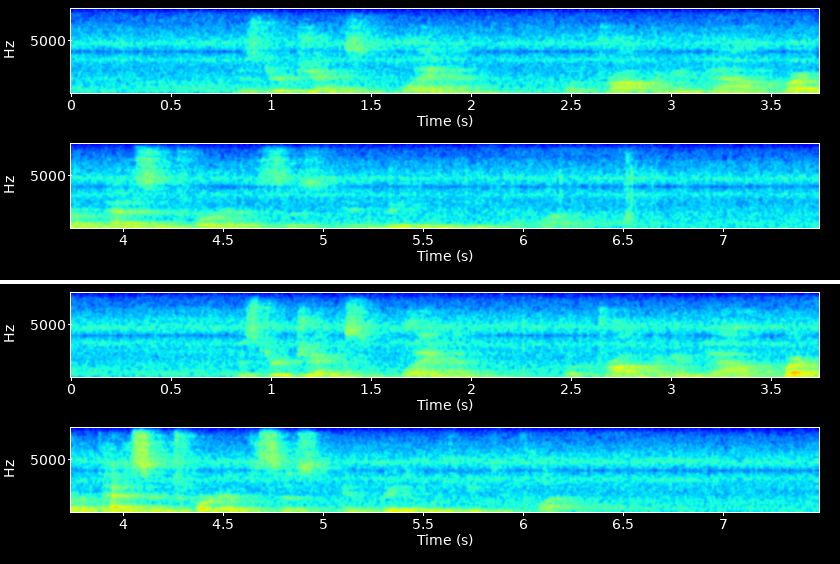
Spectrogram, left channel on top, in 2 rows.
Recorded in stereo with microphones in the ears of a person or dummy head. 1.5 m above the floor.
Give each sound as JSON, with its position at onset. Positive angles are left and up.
{"t": 0.8, "sound": "a man speaking", "side_deg": -10, "distance_m": 0.6}
{"t": 3.6, "sound": "a man speaking", "side_deg": -85, "distance_m": 0.6}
